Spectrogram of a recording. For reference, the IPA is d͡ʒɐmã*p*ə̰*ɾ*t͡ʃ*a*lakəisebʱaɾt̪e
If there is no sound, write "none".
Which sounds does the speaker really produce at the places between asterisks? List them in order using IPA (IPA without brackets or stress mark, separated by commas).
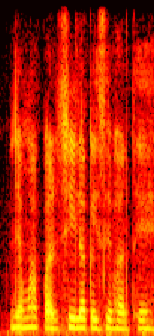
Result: p, ɾ, i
